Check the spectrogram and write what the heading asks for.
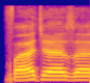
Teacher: জা এখানে 4 আলিফ টান হবে, মধ্যে মুত্তাসিল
